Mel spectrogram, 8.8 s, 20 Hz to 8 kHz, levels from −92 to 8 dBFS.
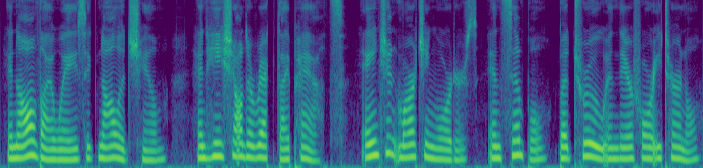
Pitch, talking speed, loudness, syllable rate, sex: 200 Hz, 150 wpm, -16 LUFS, 4.5 syllables/s, female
